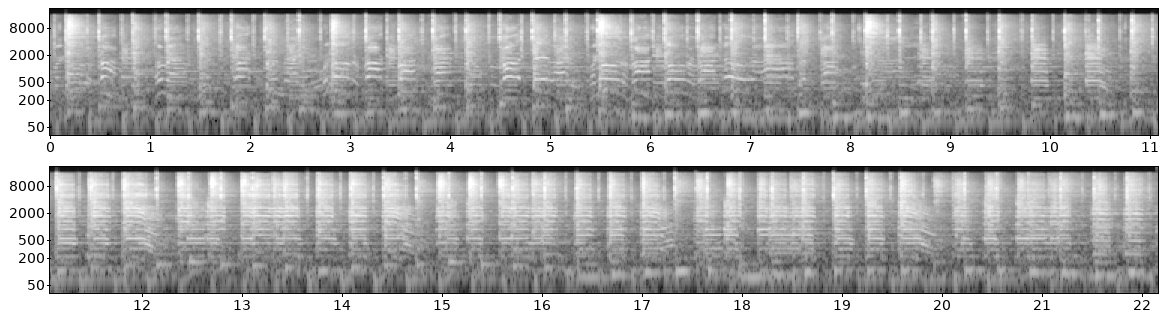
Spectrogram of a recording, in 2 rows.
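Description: Upbeat 1950s-style rock and roll music with no singing, over a steady driving beat.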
